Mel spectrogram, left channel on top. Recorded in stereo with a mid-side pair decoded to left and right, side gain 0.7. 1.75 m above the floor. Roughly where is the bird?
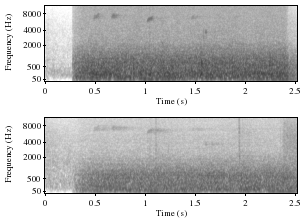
Ahead left.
